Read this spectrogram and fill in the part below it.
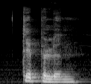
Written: walk

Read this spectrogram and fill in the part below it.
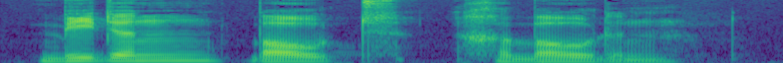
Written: bieden

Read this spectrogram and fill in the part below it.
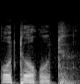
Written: highway

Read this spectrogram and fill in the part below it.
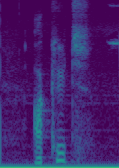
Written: immediately

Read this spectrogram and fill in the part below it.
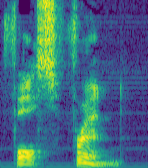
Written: false friend

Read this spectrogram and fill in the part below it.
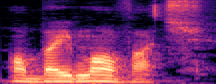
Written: comprendre

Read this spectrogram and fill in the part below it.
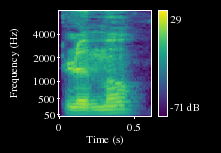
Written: mot

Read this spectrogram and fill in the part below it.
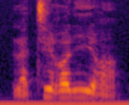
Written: tirelire

